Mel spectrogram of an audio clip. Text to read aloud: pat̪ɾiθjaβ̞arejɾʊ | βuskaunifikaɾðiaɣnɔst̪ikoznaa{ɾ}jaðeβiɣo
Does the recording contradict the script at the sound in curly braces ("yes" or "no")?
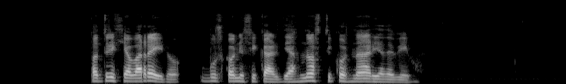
no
